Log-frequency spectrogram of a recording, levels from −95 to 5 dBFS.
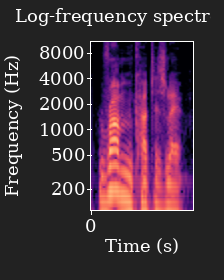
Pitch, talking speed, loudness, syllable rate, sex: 135 Hz, 235 wpm, -18 LUFS, 5.1 syllables/s, male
